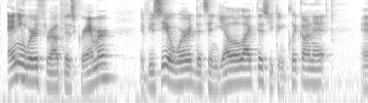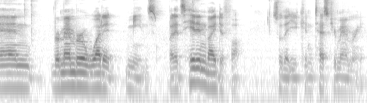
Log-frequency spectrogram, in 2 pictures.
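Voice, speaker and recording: Casual low-voiced man teaching online. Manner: casual, demonstrates pronunciation by repeating words slowly. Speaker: language teacher. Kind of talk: online class lecture.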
